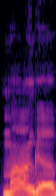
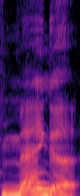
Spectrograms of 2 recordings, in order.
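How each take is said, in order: First: The first vowel is an open 'ah'. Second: The first vowel is not an open 'ah'. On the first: This follows the original Japanese pronunciation. "There's only a ah sound, and that's why it really is pronounced manga" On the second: This is the form people insist on. "people keep telling me, it's manga"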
